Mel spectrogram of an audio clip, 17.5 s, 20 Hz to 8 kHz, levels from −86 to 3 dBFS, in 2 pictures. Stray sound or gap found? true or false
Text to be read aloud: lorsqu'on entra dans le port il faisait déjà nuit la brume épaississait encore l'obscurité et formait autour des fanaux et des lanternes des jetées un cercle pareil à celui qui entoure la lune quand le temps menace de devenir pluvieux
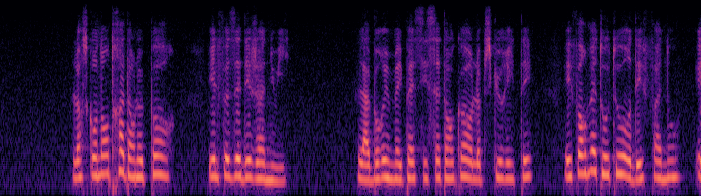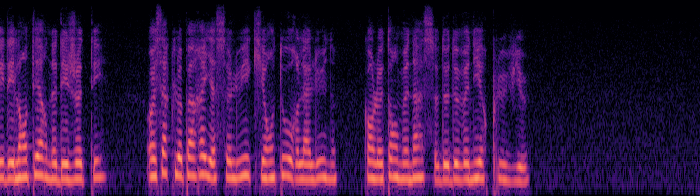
false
